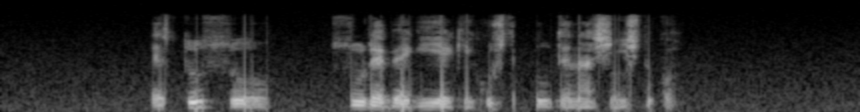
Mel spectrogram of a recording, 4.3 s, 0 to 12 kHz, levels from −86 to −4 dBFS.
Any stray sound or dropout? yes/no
yes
